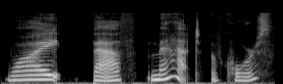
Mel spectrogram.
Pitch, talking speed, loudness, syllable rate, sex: 220 Hz, 85 wpm, -18 LUFS, 2.8 syllables/s, female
